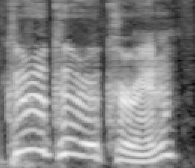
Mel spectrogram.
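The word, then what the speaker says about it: Kurukuru Kururin: And last is Kurukurukurin, which is exactly how you pronounce it.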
